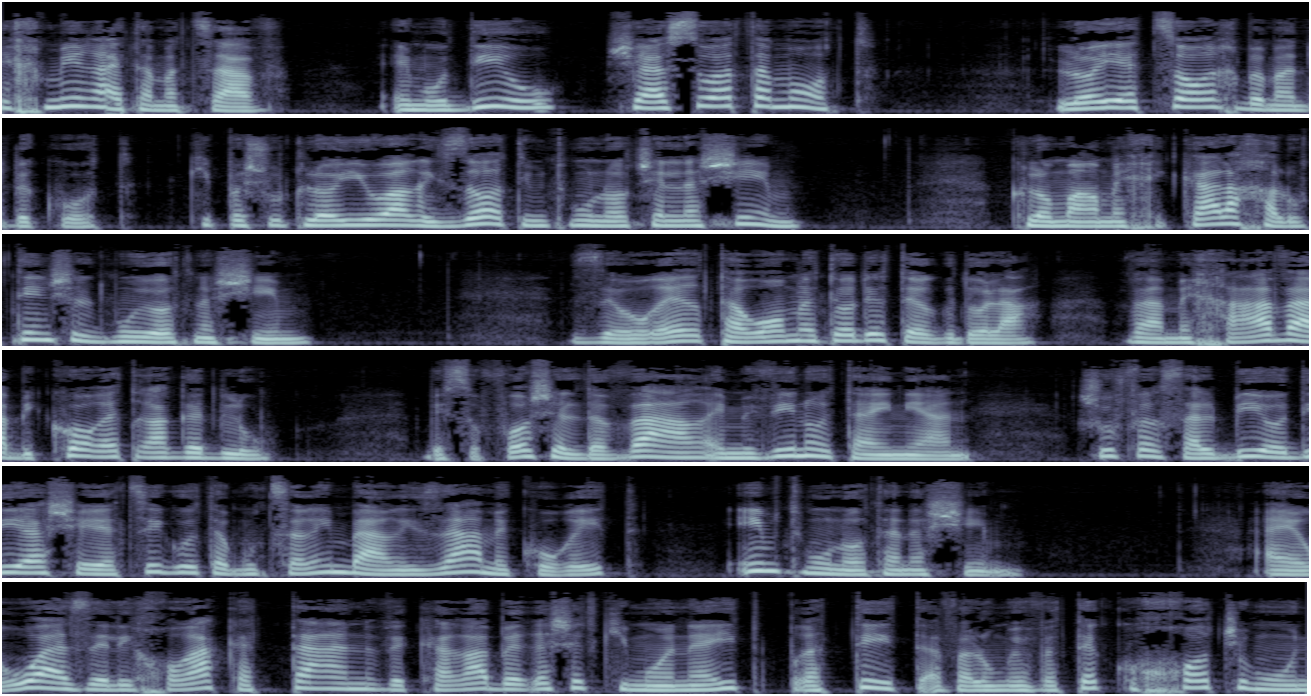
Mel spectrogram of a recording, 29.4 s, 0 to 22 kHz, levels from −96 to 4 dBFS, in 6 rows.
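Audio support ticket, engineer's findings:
Brief smear and wobble in the speech at 0.37–0.41 s and 5.03–5.07 s, each about 20 ms missing. Short concealed packet loss: packets arrived too late for the decoder, which extended the preceding sound to bridge the hole, then crossfaded back into real audio.

Rough, noisier stretches with no gap at 0.39 s, 4.91–5.01 s, 5.07–5.09 s, 7.81–7.87 s, 8.91–9.09 s, 12.79 s, 13.59–13.69 s and 28.01–28.07 s, 20 to 100 ms each. Lost packets rebuilt from error correction: Opus in-band FEC supplied low-bitrate copies in place of the lost frames.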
